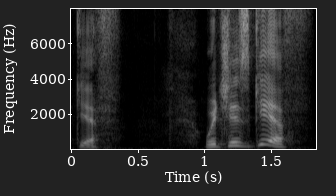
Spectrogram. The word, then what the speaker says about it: GIF: delayed until monday i think so yeah it's pronounced like gif which is gif not jif in accordance with the prophecy i don't care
